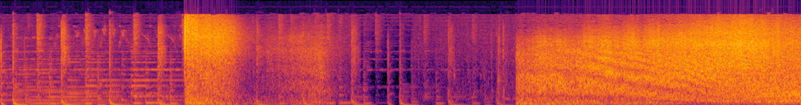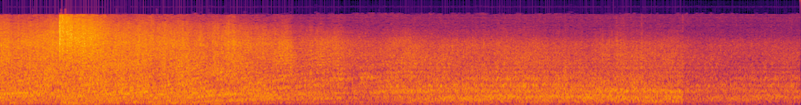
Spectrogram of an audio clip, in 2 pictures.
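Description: Military field firing exercise for cadets with mortar, artillery, tank fire and close air support, ending in a loud sustained roar of a low-passing aircraft after a few sharp blasts and bursts of gunfire.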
